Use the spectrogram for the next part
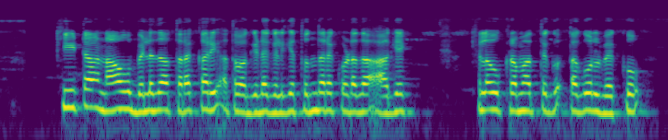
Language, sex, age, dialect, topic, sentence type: Kannada, male, 18-24, Coastal/Dakshin, agriculture, statement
